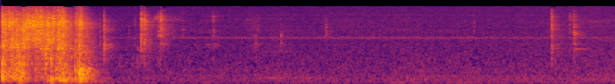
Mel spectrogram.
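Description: A short laugh, then a few light clinks of metal diecast toy cars knocking together as a hand rummages in a plastic box and lifts one out: a couple of clicks just after the laugh and a small cluster near the end.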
